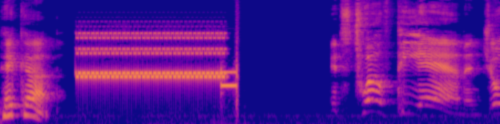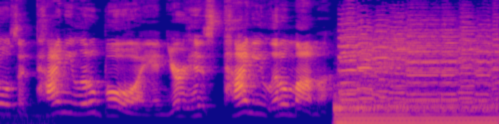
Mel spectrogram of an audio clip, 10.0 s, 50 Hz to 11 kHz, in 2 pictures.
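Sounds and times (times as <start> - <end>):
speech: 0.0 - 0.6, 3.4 - 9.2
telephone ringing with a single sustained electronic tone: 0.8 - 2.4.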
